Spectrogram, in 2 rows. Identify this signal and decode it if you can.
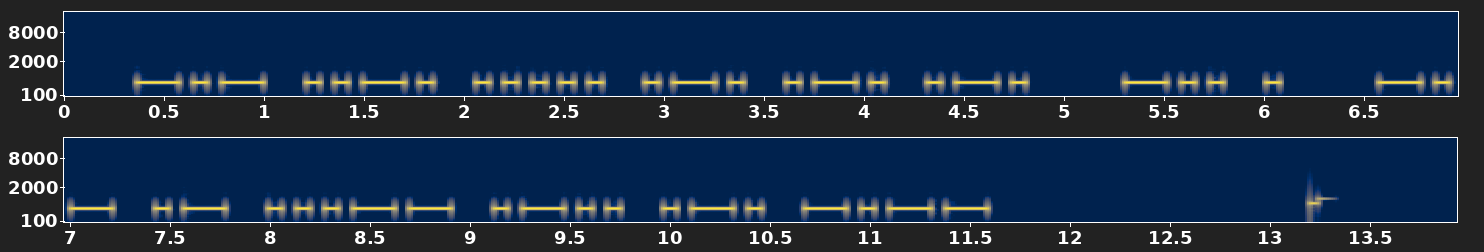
Morse code, heard as a keyed tone, about 17 wpm, 700 Hz. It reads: KF5RRR DE KA3LRY
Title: USA Callsign DE Callsign - 6 Characters - 17wpm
